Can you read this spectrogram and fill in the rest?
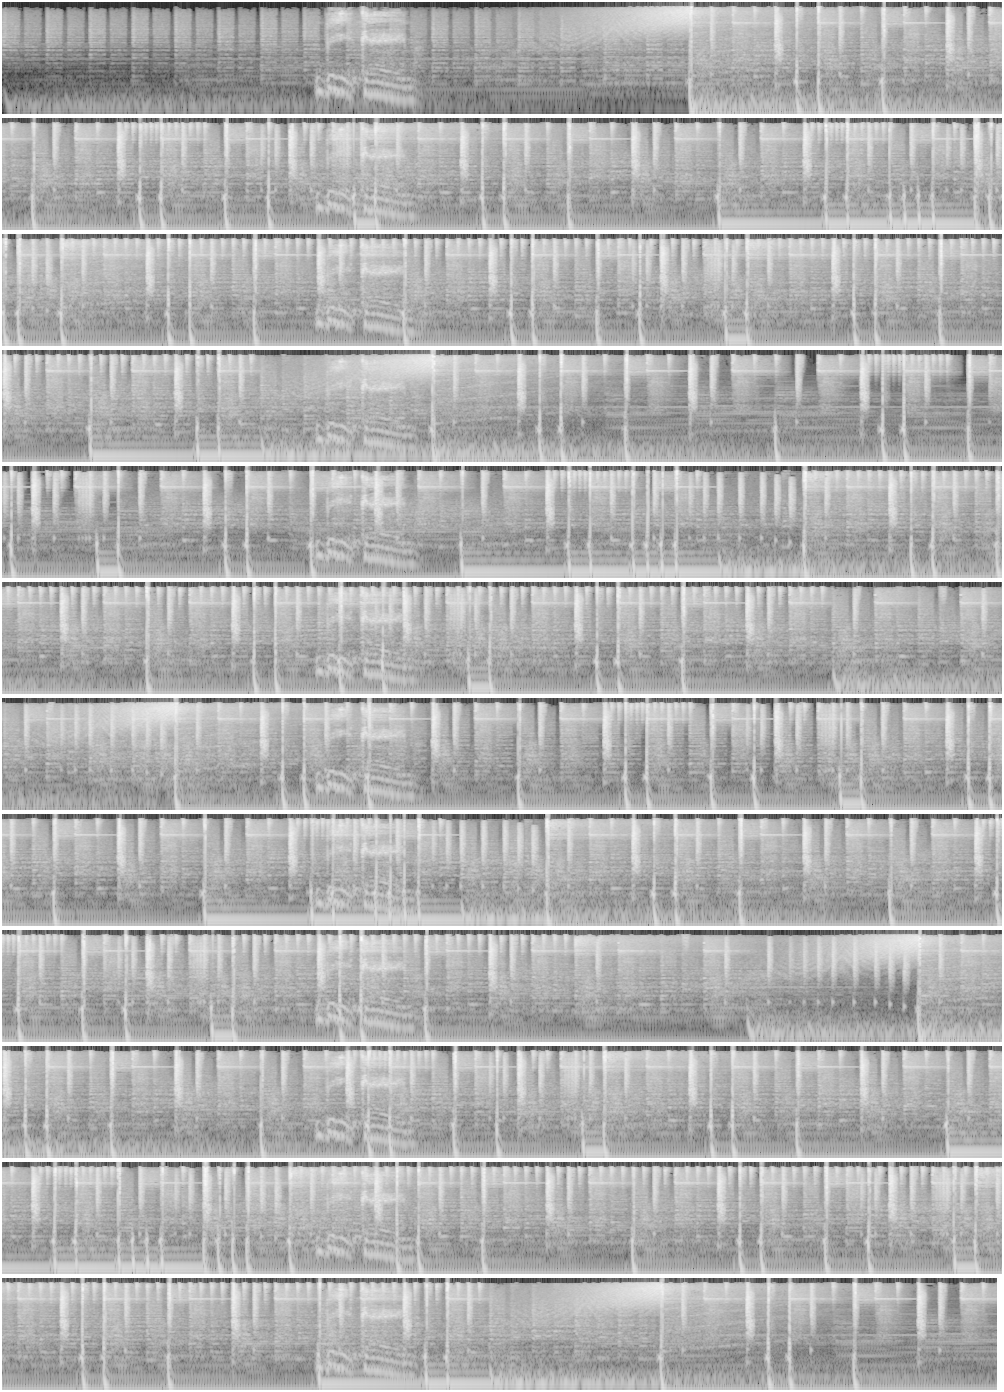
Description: Aeolian/Minor
C#
Funk
hip hop
synths
synth lead
synth bass
synth drums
